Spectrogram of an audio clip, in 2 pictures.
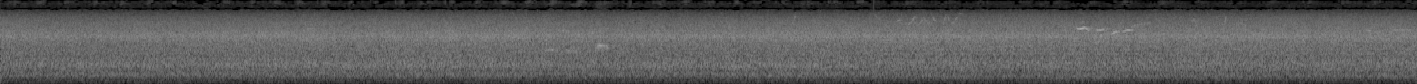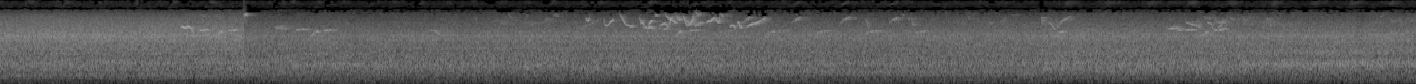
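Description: Waterfall plunging, a steady loud rush of water that turns slightly duller a little past halfway, with a few short, high bird chirps in the second half.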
